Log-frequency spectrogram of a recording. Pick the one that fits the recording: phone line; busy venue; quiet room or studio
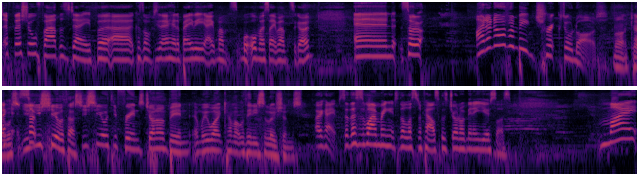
busy venue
